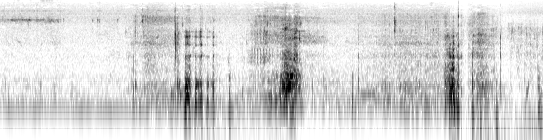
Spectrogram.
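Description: A hooked crappie jumping and thrashing at the surface beside the boat, with several loud splashes, the loudest about three and a half seconds in.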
